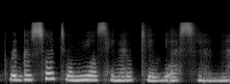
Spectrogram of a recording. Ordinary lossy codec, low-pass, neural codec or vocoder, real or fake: none; 7.2 kHz; codec, 16 kHz, 0.5 kbps, FreqCodec, smaller model; fake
